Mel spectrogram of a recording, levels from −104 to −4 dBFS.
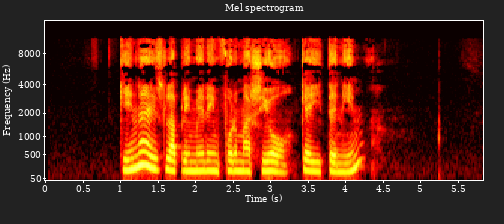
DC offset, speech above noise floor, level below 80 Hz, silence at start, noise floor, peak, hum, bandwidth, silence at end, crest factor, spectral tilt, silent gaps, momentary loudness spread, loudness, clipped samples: under 0.1%; 58 dB; -66 dBFS; 1 s; -83 dBFS; -8 dBFS; none; 11.5 kHz; 1.65 s; 20 dB; -4 dB/octave; none; 8 LU; -25 LUFS; under 0.1%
